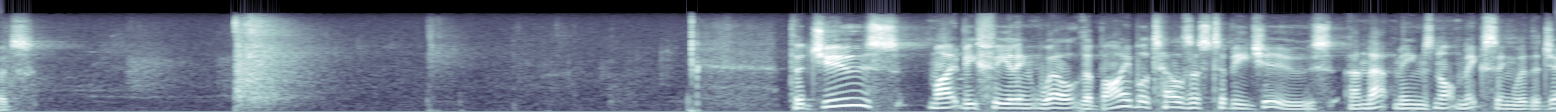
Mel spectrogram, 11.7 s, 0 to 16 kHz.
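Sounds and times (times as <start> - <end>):
speech: 0.0 - 0.3, 6.0 - 11.6
door slamming shut: 1.7 - 2.5.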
